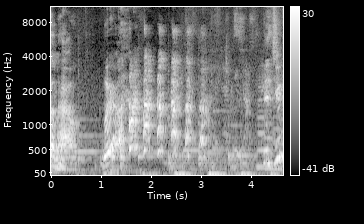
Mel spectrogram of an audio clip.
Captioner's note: laughs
